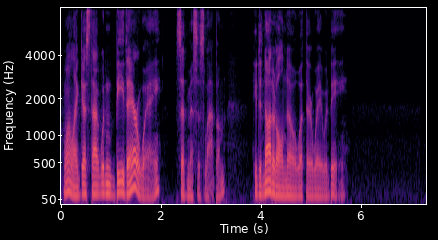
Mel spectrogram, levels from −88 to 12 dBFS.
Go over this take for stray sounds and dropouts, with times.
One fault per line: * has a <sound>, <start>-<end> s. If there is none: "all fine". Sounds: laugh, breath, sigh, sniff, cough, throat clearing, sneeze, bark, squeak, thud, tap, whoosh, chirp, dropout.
all fine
